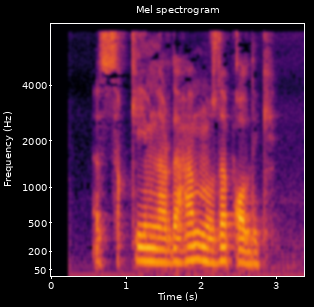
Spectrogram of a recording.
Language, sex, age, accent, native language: Uzbek, male, 25-34, Samarqand, Uzbek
